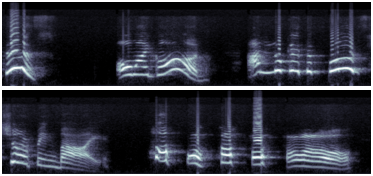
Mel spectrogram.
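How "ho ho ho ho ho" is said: jolly ho ho ho. Acted. Stick man's jolly laugh.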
